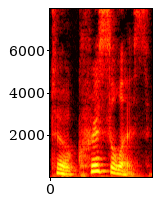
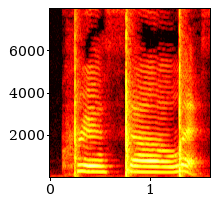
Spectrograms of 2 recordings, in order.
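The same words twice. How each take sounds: First: Said in the usual way. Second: Chrysalis said slow, high and loud; stretched out. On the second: Shown as a demonstration. Teacher modelling chrysalis for the class, slow and loud. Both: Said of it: "stretch it out".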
